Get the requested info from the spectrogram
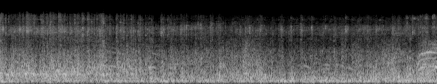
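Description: A dense, steady din of film battle sound, a rumbling noise with crowd voices mixed in and no single sound standing out.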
